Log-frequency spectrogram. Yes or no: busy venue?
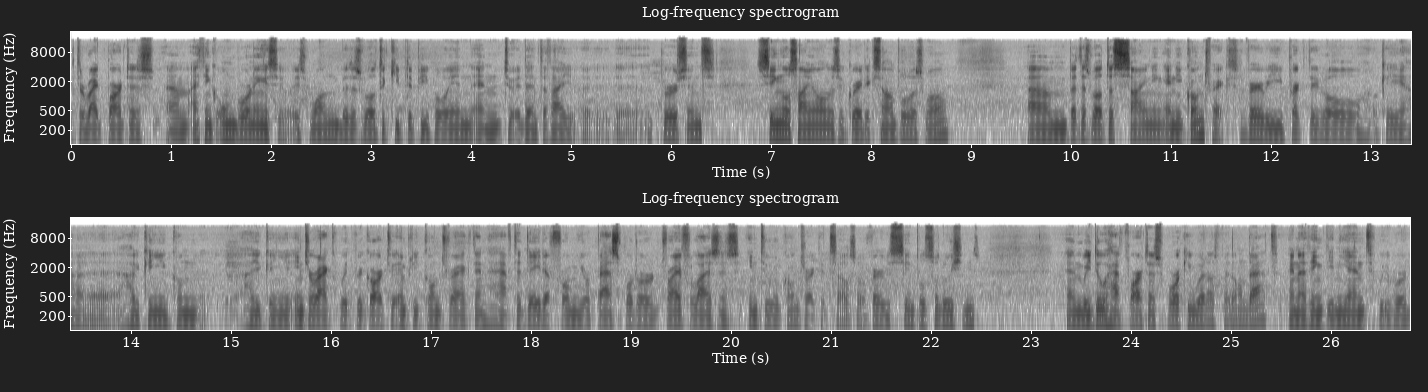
yes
